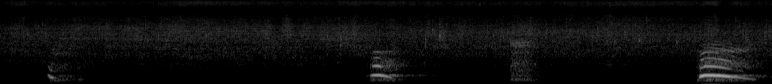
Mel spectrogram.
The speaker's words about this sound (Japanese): 全体的にしっとりしてきましたね。シャワーはこれくらいにしましょう。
